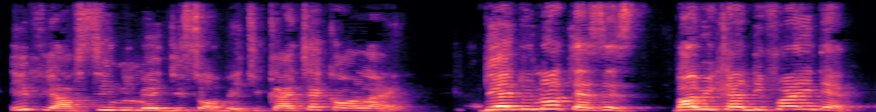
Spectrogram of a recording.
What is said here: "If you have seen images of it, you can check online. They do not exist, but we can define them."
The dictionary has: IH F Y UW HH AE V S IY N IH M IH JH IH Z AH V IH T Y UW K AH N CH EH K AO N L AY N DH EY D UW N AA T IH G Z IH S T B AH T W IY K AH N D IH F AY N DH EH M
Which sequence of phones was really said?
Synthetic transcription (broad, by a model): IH F Y UW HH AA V S IY N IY M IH JH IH S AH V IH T Y UW K AH N CH EH K AO N L AY N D EY D UW N AA T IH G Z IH S T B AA T W IY K AH N D IH F AY N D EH M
